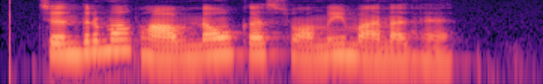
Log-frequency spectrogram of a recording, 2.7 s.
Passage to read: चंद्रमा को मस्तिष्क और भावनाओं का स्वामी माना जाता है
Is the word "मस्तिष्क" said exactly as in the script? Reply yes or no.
no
